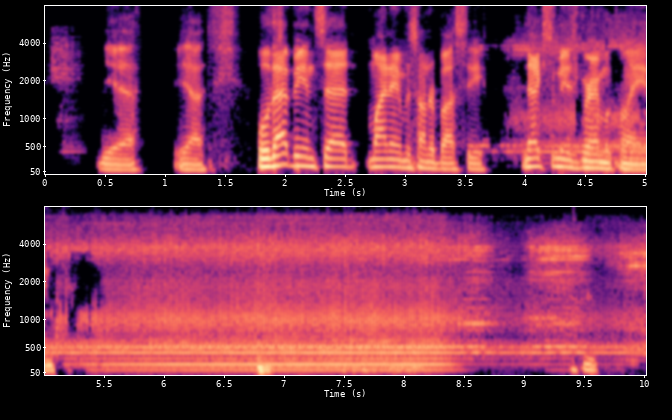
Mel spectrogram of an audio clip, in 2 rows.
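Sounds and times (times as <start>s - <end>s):
speech: 0.4s - 5.6s
lightsaber humming: 3.5s - 10.0s.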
